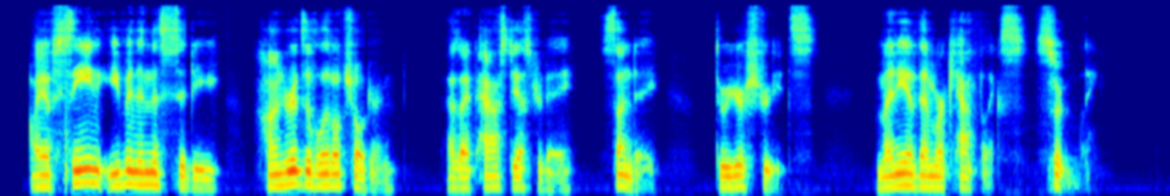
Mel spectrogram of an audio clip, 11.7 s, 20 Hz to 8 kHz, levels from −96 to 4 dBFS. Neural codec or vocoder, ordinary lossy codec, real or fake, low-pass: autoencoder, 48 kHz, 32 numbers a frame, DAC-VAE, trained on Japanese speech; AAC, 48 kbps; fake; 7.2 kHz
